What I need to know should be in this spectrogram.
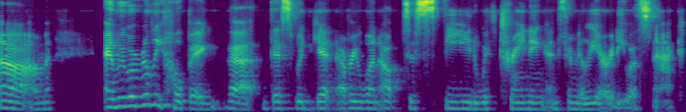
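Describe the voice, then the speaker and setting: With a plain, everyday voice, a woman speaks at a moderate pace, her medium pitch showing ordinary variation. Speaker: archivist, library manuscripts section head. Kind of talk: conference presentation.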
